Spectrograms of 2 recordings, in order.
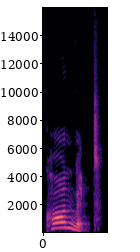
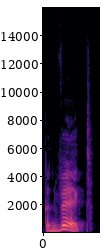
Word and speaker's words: convict: as nouns and words when they are functioning as nouns or adjectives the stress would be given to the first syllable but if they are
